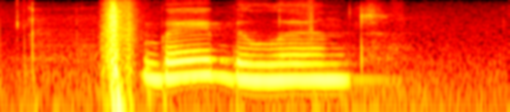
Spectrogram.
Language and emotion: Russian, sad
